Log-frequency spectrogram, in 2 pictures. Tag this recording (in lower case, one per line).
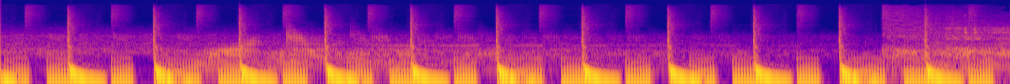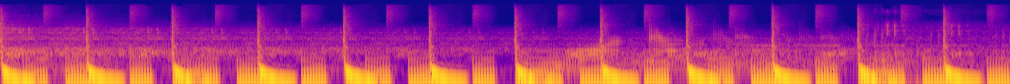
music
